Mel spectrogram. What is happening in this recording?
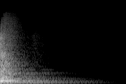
This Tom was recorded by myself with my mobilephone in New York.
